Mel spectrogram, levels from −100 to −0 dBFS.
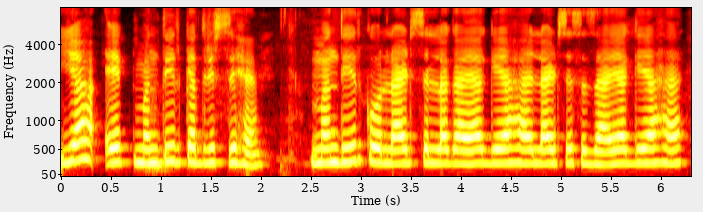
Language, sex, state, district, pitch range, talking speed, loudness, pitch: Hindi, female, Jharkhand, Palamu, 240-260 Hz, 170 wpm, -12 LUFS, 250 Hz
